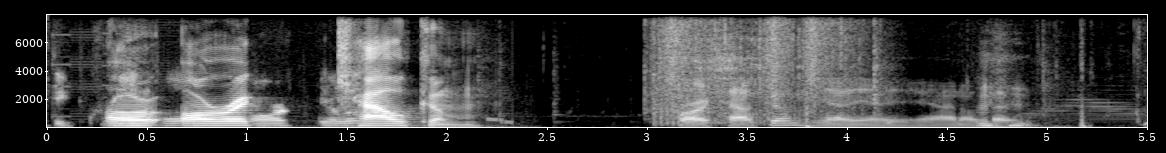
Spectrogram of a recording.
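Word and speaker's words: Orichalcum: I just searched it up, and that's how it says that's how it's pronounced. So it's auricalcum. Well, they're narcissistic. That is so narcissistic of you to say auricalcum.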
